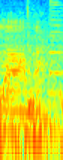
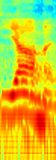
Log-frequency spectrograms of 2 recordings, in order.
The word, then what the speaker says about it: llama: Albuquerque oldest living llama no I think I think um says actually llas that might be chatting not it might be should it be pronounced Yama no it absolutely shouldn't because that's like one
